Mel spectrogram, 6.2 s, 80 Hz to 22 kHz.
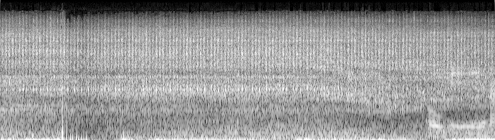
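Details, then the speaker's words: Older Isuzu D-Max diesel with a hot no-start, after a roadside workaround: steady, even idle at about 900 rpm (it rose about 100 rpm before the temperature sensor step) with no misses or knocks. Normal idle. "เครื่องยนต์เดินเรียบเหมือนเดิมนะครับผมก็คือมาอู่หรือกลับมาบ้านได้ปกติเหมือนเดิมนะครับผม"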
